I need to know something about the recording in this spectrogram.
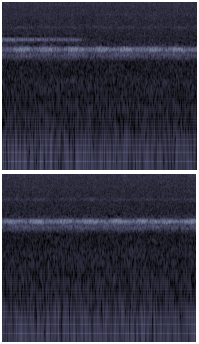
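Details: Cricket chirping for relaxation: two high trills overlap briefly, then the upper one stops after about a second, leaving a single steady, rapidly pulsing trill over low background rumble.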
